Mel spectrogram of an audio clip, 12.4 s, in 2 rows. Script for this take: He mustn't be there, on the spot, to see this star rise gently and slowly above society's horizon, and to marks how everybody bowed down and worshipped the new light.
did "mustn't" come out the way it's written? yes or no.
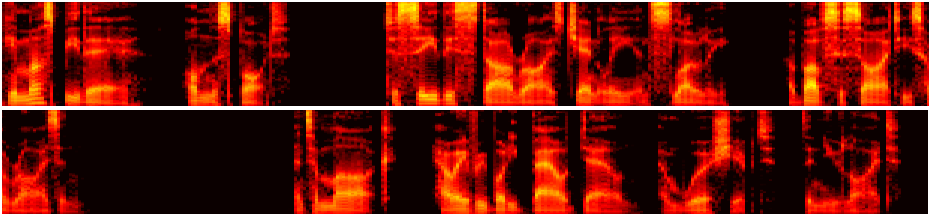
no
